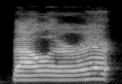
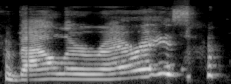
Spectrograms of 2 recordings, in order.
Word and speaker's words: Vallieres: How did you say to pronounce it in French? Vallieres. Valeres? Vallieres. Valeres. I'll have to practice it. Definitely have to practice that one more. Vallieres is easier for English.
